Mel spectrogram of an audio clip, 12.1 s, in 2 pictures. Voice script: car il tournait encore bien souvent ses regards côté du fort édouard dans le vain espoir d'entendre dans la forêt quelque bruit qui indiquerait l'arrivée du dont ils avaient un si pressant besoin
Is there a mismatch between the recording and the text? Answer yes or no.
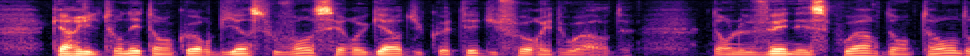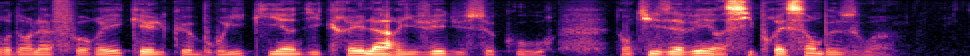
yes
